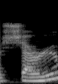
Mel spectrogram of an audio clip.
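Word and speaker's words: Charroux: visit the village of shahu which is c h a r r o ux and we're going to put all these in the show notes because there's no way you can hear the pronunciation and automatically assume the French spelling well especially when you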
